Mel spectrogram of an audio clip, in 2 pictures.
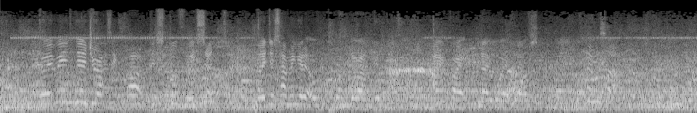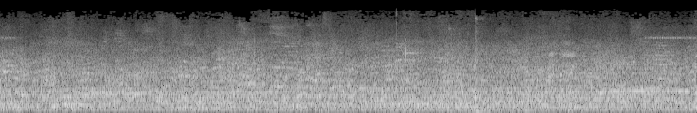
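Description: A crowd chatters all around in a large echoing hall.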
